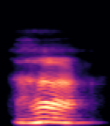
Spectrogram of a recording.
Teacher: হা হালকা পাতলা আওয়াজে হলকের শুরু কণ্ঠনীর শুরু থেকে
